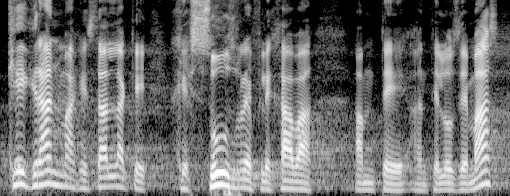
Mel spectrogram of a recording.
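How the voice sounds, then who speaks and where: Bright-voiced Mexican pastor preaching. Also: male voice, medium pitch, takes it slowly, big-room sound. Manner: expressive preaching, swings between loud and hushed. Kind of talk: sermon.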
